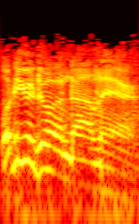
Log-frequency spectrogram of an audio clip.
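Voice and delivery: fast, big bear voice. A father tells his son a fox-and-bear story, talking like a bear. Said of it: "He talks just like a bear and a fox".

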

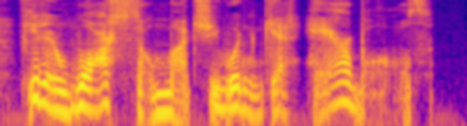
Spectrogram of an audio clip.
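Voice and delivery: ordinary delivery, nothing marked

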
